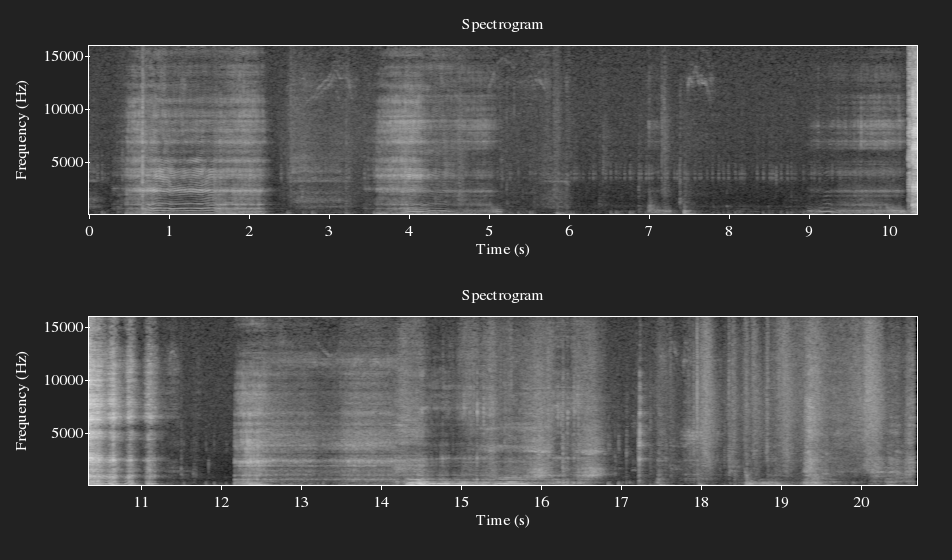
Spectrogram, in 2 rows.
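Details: Heavy snoring during sleep: loud, irregular snores with rattling, snorting breaths and uneven pauses, about 15 a minute.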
